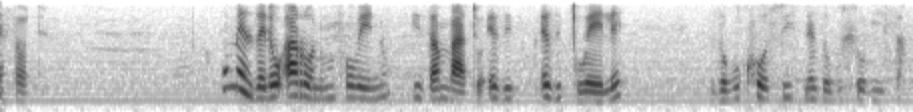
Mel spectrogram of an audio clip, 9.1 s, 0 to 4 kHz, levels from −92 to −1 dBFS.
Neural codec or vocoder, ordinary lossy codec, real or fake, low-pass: none; none; real; 3.6 kHz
